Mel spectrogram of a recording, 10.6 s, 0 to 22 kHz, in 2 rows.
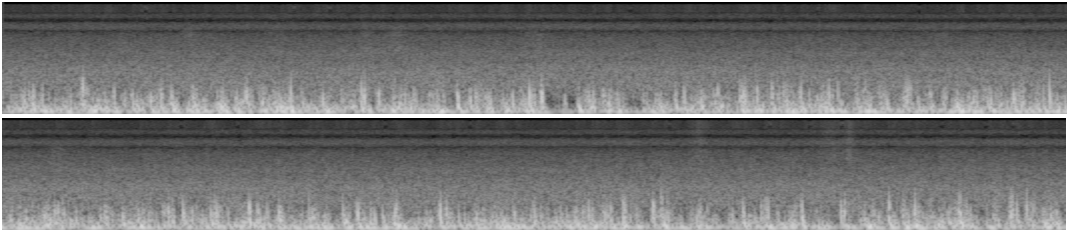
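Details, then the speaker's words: Non-branded 12-inch fan with motor bearing problems (oiled before, improved, then came back): a startup sound, then a steady fan whoosh with an irregular ticking rattle from the worn, dry motor bearings. "It does have somewhat of a startup sound. Kind of hard to hear it because the bearings are jacked up."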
